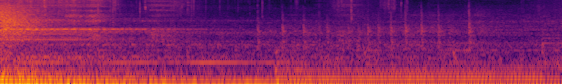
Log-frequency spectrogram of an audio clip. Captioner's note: breathing shakily; wood creaking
